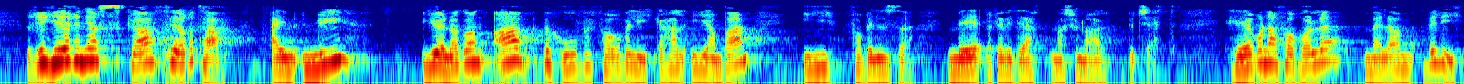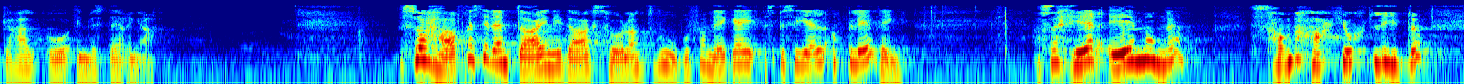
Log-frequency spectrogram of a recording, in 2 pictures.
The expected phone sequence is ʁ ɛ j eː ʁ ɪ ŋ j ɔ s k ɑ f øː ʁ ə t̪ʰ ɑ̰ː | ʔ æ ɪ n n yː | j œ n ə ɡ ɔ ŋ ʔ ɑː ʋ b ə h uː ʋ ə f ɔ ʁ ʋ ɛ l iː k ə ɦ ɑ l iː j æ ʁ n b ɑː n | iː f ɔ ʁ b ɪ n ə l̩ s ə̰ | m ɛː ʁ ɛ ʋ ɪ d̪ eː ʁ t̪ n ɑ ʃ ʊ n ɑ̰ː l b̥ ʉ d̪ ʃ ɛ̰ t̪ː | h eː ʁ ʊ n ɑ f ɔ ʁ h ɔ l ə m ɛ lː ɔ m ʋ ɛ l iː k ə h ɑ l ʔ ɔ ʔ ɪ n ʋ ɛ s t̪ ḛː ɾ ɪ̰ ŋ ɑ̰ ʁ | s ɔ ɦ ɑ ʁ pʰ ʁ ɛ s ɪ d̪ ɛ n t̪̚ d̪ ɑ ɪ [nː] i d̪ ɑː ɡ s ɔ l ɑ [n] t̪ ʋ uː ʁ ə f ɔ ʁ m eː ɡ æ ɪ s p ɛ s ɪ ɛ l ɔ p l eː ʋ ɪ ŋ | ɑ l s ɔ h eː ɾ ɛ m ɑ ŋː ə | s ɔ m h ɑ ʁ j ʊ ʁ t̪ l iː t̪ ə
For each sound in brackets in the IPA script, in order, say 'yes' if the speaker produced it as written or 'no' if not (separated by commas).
no, no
